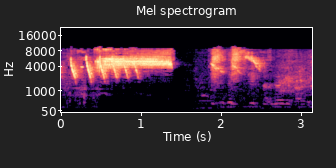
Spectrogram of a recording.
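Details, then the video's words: Weaver (manyar) in lively, vigorous song: a burst of rapid descending chirps runs into a sustained high buzzy trill for over a second, then a pause and further scattered sharp chirps and sweeps, with faint low background sounds. "#MANYAR #GACOR Buat masteran burung kicau juga boleh."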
